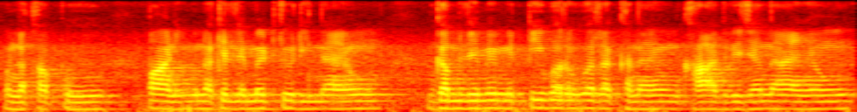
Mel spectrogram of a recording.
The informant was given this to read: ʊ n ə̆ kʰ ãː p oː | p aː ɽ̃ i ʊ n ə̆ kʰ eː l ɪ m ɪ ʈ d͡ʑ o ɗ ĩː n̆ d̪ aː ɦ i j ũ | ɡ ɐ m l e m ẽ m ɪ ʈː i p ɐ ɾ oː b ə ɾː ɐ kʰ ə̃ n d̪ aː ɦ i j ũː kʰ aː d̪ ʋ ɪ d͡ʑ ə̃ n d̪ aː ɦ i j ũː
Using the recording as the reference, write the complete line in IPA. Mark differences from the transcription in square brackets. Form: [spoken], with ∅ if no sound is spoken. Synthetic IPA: ʊ n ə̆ kʰ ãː p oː | p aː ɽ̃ i ʊ n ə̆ kʰ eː l ɪ m ɪ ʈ d͡ʑ o ɗ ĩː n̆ d̪ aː ɦ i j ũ | ɡ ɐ m l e m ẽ m ɪ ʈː i [b] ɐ ɾ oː b ə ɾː ɐ kʰ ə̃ n d̪ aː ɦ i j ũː kʰ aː d̪ ʋ ɪ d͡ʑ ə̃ n d̪ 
